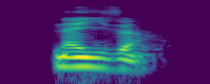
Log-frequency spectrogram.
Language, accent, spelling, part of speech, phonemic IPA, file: French, France, naïves, adjective, /na.iv/, LL-Q150 (fra)-naïves.wav
- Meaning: feminine plural of naïf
